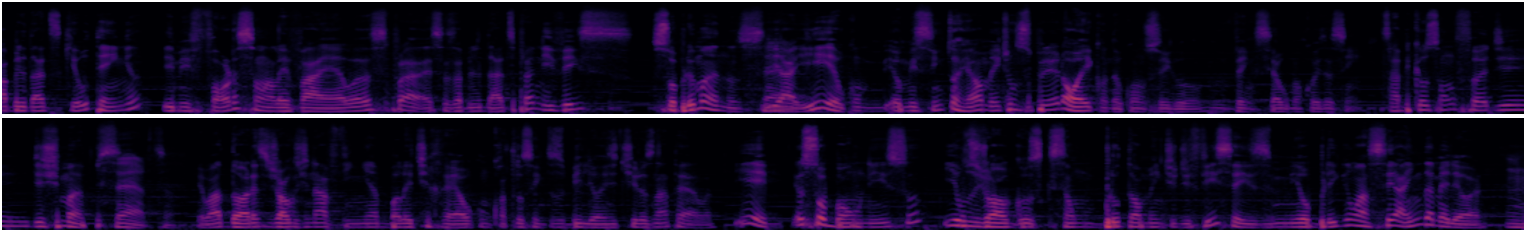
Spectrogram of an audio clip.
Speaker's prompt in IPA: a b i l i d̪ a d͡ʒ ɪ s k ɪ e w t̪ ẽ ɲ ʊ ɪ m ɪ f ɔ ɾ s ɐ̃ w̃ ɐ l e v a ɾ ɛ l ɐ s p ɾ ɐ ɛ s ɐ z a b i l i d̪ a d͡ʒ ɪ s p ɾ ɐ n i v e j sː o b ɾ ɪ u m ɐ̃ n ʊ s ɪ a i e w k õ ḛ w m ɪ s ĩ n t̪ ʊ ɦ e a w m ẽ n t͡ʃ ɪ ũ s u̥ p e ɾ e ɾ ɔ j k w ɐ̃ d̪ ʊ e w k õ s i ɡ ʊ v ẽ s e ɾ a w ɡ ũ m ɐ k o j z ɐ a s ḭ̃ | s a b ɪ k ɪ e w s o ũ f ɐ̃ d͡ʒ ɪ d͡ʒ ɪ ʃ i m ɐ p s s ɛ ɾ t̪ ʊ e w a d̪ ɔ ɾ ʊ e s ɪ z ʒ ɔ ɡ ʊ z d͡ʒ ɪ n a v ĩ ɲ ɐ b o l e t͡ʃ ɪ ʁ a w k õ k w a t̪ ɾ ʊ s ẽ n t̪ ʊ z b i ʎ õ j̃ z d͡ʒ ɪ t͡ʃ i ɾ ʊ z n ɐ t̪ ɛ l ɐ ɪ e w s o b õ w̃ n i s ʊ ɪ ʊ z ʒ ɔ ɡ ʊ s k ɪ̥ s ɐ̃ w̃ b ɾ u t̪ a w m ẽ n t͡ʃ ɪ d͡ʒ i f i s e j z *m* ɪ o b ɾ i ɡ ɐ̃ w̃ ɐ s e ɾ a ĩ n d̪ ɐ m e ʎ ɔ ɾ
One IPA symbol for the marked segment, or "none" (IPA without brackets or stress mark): m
